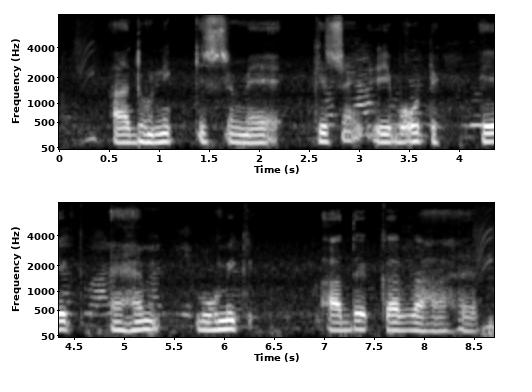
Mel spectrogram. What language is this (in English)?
Hindi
